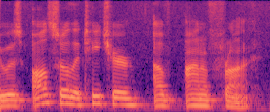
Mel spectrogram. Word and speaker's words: Anne Frank: It's a pleasure to hear you say Anne Frank in the right pronunciation.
